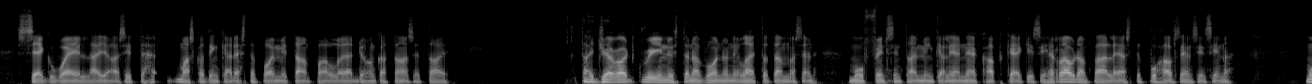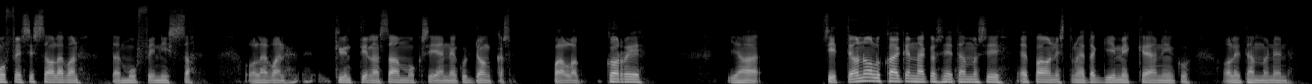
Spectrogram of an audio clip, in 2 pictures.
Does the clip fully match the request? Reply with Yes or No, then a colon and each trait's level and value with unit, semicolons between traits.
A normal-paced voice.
Yes: average, 130 wpm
